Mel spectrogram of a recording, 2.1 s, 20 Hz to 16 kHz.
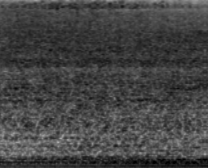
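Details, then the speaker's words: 2011 Ford F350 6.7 Powerstroke after engine replacement, first start once a shorted sensor was replaced: big diesel settles into a steady, even low idle clatter with no misses or knocks; normal idle. "well as you guys can see she's running"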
